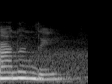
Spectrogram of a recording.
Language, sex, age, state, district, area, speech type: Marathi, female, 18-30, Maharashtra, Thane, urban, read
